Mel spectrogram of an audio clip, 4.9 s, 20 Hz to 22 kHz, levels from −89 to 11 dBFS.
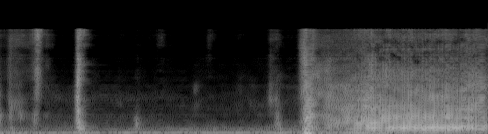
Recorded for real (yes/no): no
